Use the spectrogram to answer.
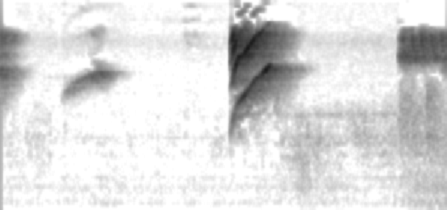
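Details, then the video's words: Canary calling a rival: a soft rising whistle, then one loud forked downward chirp, followed by the start of a buzzy trill. "CUIT CUIT SUARA KENARI MEMANGGIL LAWAN"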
